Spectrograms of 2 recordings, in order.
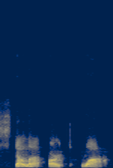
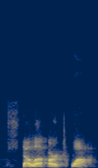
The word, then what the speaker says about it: Stella Artois: doing a review for, it's pronounced as Stella Artois. It's French. Stella Artois. Because I know you were saying you're like I don't know how you pronounce this. It's French. It's Stella Artois.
